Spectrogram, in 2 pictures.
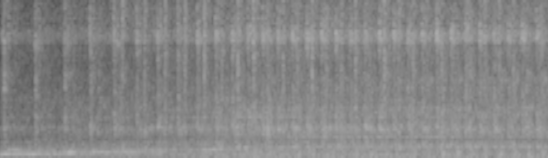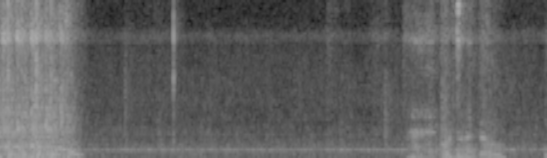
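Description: A domestic sewing machine back stitches a seam in one steady, close run lasting about six seconds, then stops abruptly, leaving quiet room tone with a brief voice near the end.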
